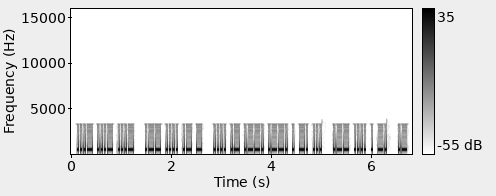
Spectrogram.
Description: Morse code, heard as a keyed tone, about 36 wpm, 550 Hz. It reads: VVV WHAT HAPPENS WHEN A
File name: podcast / News headlines-1x-35x35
